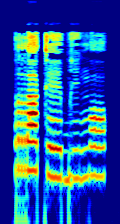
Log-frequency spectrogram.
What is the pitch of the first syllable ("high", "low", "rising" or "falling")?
high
